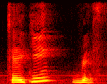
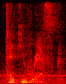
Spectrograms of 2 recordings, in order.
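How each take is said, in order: First: Each word drawn out slowly; preacher landing the refrain slowly; slow emphatic answer. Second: Breathy hush on the answer; a dramatic whispered punchline. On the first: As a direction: lean on it, slow and deliberate. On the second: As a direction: let the answer drop to a whisper. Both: Acted. Sermon refrain, answer to own question.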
